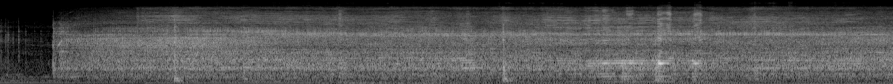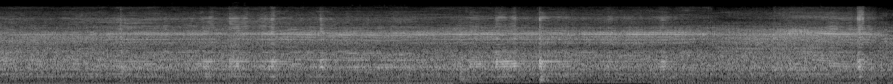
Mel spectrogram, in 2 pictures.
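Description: A flap disc on an angle grinder scours rusty sheet metal on an old Dodge Charger crew cab, a steady, loud abrasive whine and rasp running continuously after a short start, with no talk.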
